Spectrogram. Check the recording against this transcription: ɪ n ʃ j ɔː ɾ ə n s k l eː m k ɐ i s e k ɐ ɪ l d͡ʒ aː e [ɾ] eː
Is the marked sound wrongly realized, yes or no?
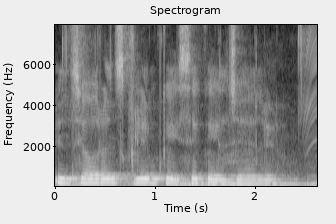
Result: yes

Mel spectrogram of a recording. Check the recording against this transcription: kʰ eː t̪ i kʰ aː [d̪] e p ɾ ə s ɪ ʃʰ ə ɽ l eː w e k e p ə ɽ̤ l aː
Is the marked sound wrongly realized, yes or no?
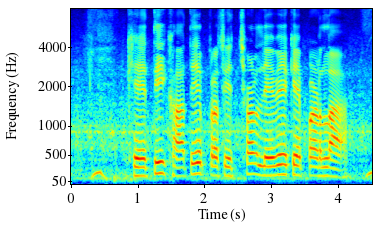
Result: yes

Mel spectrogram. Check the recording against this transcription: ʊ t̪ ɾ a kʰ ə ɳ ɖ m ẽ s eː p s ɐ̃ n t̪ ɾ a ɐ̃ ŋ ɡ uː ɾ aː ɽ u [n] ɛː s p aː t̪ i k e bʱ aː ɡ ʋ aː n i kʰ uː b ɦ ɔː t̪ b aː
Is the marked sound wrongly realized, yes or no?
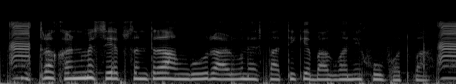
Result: no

